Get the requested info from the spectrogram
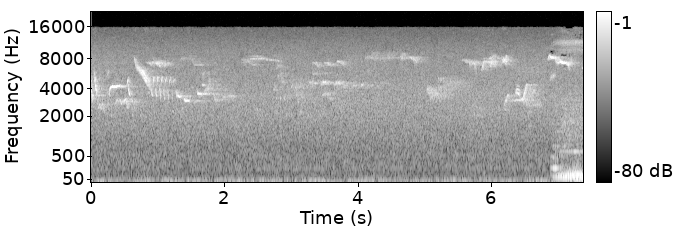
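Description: Birds chirping: a quick rapid trill near the start, then scattered short calls and twitters over a faint steady hiss. A low hum comes in near the end.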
